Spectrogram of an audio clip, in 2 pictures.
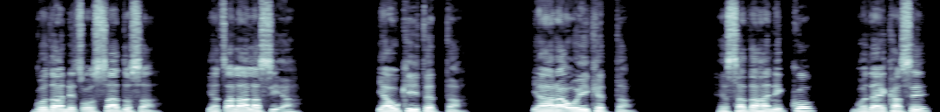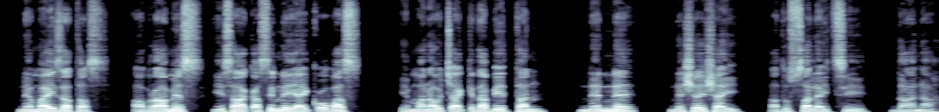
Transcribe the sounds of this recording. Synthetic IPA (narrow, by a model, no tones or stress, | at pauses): ɡɔd̪aːnːɛt͡sʼo̞ːsːaːd̪ɔsɐ | ʔjɐt͡sʼɐlaːlɐsɪʔɐ | ʔjɐwkiːt̪ɛt̪ːɐ | ʔjaːɾɐɔjkɛt̪ːɐ | hɛsːɐd̪ɐɦɐnɪkːɔ | ɡɔd̪ɐjkɐsɛ | nɛmɐjzɐt̪ɐs | ʔɐbɾaːmɛsjɪsaːkʼɐsɪnːɛjɐjkʼːo̞ːbɐs | ʔɛmːɐnɐwt͡ʃʼɐːkʼːɪd̪ɐbiːt̪ːɐnː | ɛnːɛ | nɛʃeːʃɐj | ɐd̪ʊsːɐlɐjt͡sːi | d̪aːnɐ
